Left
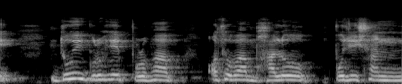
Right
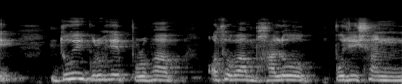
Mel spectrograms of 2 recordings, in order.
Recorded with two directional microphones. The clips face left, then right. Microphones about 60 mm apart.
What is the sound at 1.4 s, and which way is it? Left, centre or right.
Speech, left.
